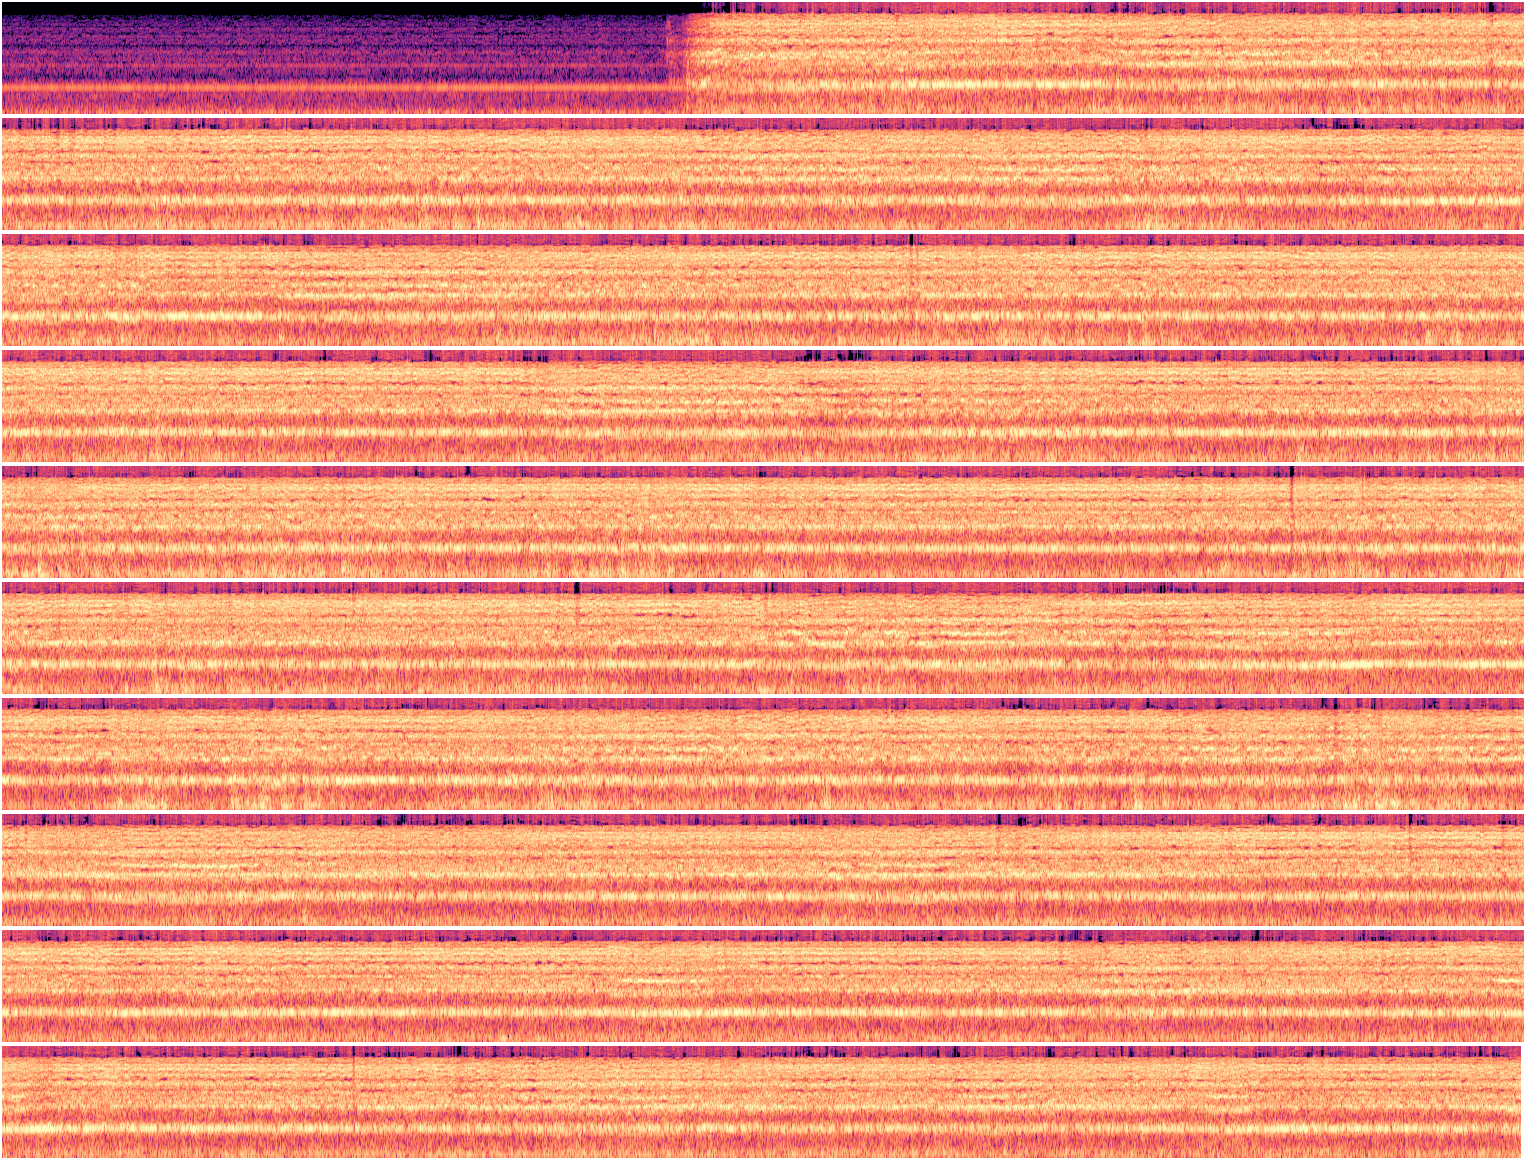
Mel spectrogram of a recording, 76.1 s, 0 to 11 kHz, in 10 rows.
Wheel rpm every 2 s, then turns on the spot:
0, 70, 220, 230, 230, 230, 220, 220, 220, 230, 230, 230, 230, 210, 230, 230, 240, 230, 230, 230, 230, 220, 230, 230, 220, 230, 220, 230, 230, 230, 230, 230, 230, 230, 230, 220, 230, 230.
none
